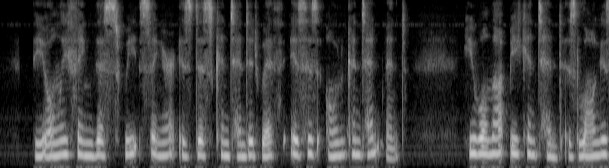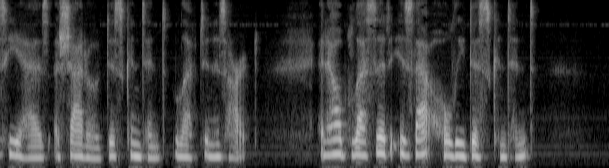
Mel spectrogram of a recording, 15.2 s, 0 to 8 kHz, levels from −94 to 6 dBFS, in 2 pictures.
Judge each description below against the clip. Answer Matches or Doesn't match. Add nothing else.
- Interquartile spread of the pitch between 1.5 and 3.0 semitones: Matches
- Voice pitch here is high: Matches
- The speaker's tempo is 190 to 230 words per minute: Doesn't match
